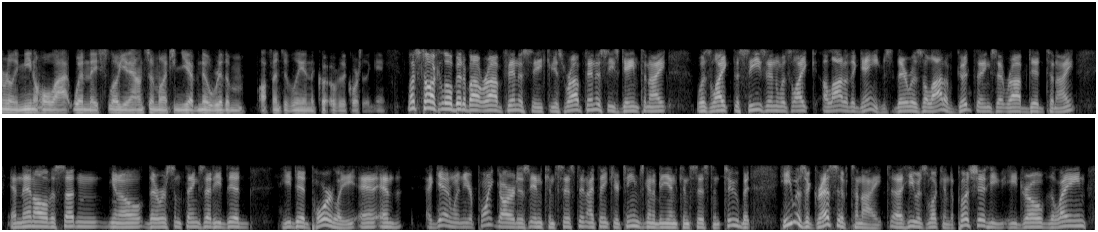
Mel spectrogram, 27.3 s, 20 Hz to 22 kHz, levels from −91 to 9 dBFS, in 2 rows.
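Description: No technical faults occur anywhere in the speech. It carries the sound of AMR narrowband mobile coding, with nothing above 3.8 kHz and only a light synthetic edge that fits the codec's highest 12.2 kbps mode.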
